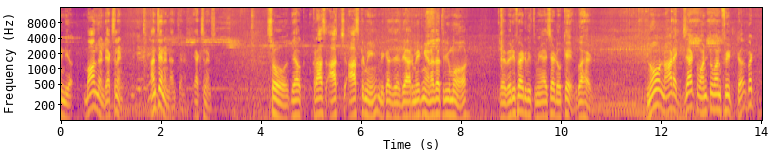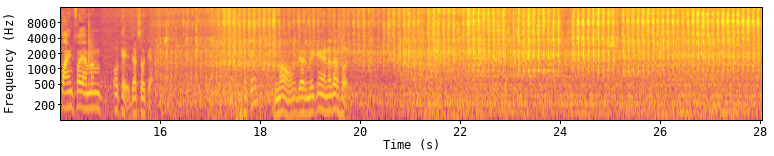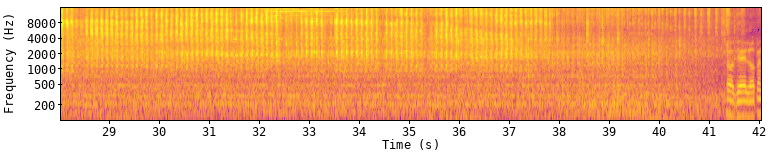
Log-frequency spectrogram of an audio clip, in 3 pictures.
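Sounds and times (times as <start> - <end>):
scroll saw cutting board: 20.6 - 37.8.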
